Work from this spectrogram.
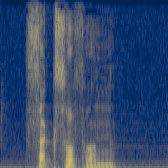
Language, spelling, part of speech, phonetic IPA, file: Polish, saksofon, noun, [saˈksɔfɔ̃n], Pl-saksofon.ogg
